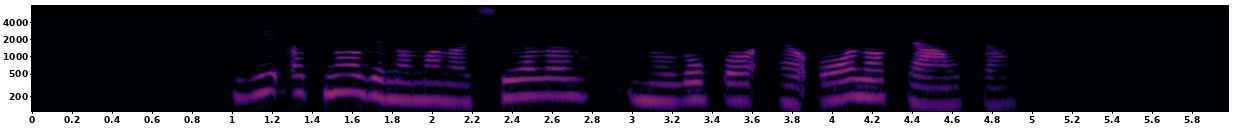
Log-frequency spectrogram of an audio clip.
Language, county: Lithuanian, Vilnius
